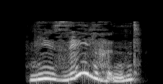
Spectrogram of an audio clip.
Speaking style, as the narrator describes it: she said, laughing

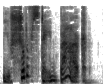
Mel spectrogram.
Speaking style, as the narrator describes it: Ian muttered for the second time

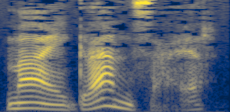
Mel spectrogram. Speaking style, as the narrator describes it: Jamie observed evenly

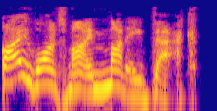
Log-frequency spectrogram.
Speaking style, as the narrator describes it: someone shouted

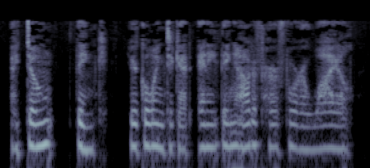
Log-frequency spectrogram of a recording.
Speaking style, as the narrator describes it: the woman says quietly

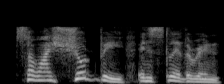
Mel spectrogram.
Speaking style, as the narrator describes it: Harry said desperately

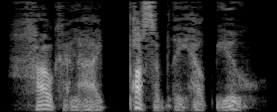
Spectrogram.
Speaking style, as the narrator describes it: the Worgen muttered

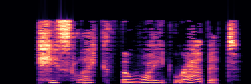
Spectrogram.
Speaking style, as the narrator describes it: Meg giggled nervously

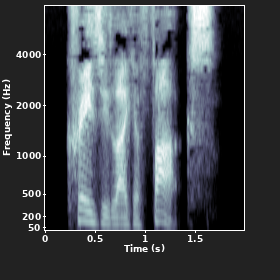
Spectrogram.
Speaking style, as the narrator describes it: she said

